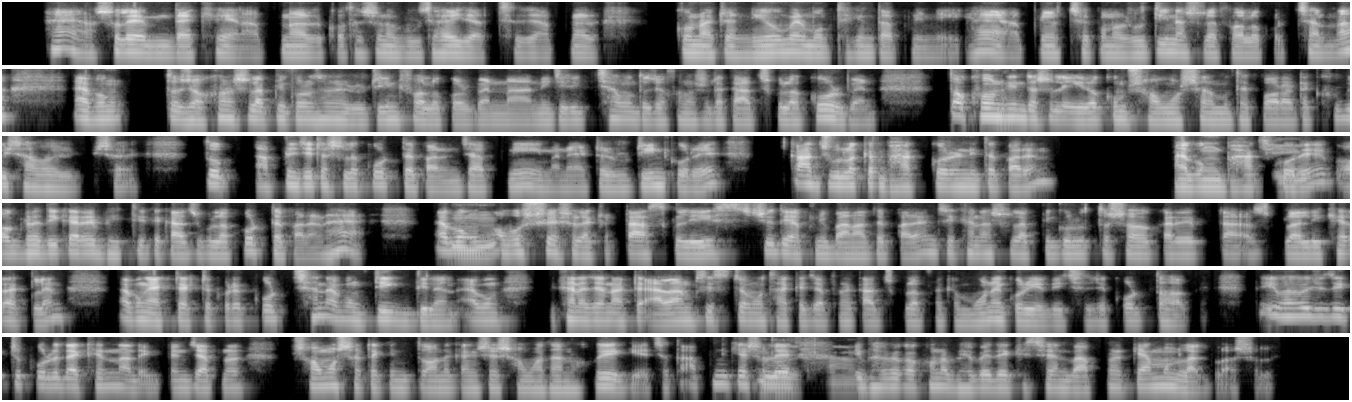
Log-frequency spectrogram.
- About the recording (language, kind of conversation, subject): Bengali, advice, সময় ব্যবস্থাপনায় অসুবিধা এবং সময়মতো কাজ শেষ না করার কারণ কী?
- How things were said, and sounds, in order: swallow; tapping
